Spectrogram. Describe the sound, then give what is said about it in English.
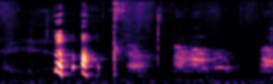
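A dog wails, starting with a few sharp, high yelps and moving into quieter, drawn-out whining cries. “I laugh and this dog started wailing. Like, I can't even laugh anymore.”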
